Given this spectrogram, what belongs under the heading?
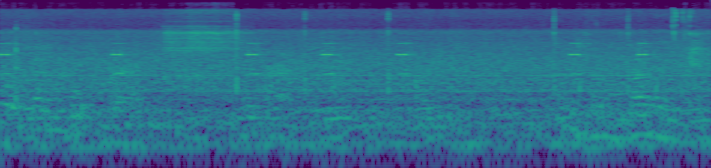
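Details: Short, evenly spaced electronic beeps over faint room noise: keypad presses while an Acromed infusion pump is programmed to start a heparin infusion.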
